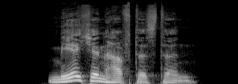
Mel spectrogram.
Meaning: 1. superlative degree of märchenhaft 2. inflection of märchenhaft: strong genitive masculine/neuter singular superlative degree
- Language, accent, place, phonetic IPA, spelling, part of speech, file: German, Germany, Berlin, [ˈmɛːɐ̯çənhaftəstn̩], märchenhaftesten, adjective, De-märchenhaftesten.ogg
